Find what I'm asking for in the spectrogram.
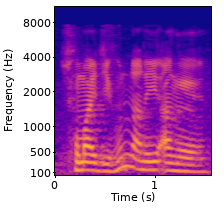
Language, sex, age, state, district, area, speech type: Bodo, male, 45-60, Assam, Kokrajhar, rural, spontaneous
